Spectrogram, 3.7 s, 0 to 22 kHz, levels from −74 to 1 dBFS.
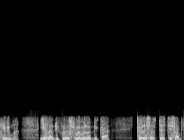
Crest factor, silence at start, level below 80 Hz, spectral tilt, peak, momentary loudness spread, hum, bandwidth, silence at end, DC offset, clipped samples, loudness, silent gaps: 16 dB; 0 s; -64 dBFS; -9 dB/octave; -2 dBFS; 10 LU; none; 4.1 kHz; 0 s; under 0.1%; under 0.1%; -18 LUFS; none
